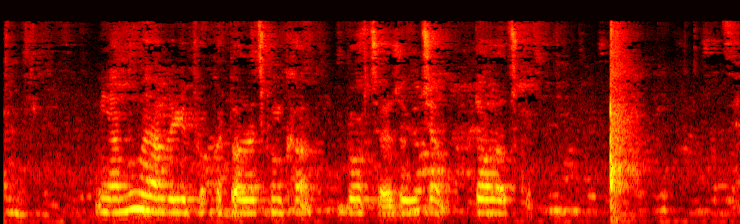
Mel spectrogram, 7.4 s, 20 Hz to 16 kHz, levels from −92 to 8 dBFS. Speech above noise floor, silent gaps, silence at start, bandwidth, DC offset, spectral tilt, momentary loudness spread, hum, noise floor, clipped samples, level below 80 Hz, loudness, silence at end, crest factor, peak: 25 dB; none; 0.05 s; 11.5 kHz; under 0.1%; -4 dB/octave; 22 LU; none; -48 dBFS; under 0.1%; -58 dBFS; -23 LUFS; 0 s; 24 dB; -2 dBFS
